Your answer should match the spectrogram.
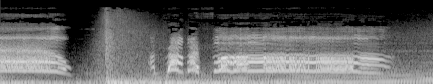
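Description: A person's voice screaming in pain from a broken foot in long, drawn-out cries. One cry falls away in the first second, a sharp knock comes about a second in, then short yelps, then another long cry that drops in pitch near the end.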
